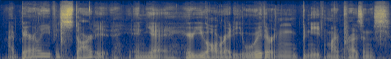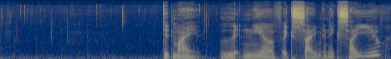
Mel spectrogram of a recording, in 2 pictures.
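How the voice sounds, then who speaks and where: A man playing a possessive, domineering mafia boss in an intimate ASMR roleplay, speaking deliberately and with teasing menace in a gravelly, husky, breathy voice. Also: mid-range voice, a little mellow, exaggerated voice. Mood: taunting, threatening. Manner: slow, deliberate, menacing, florid wording.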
